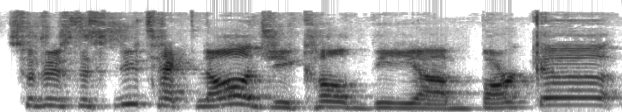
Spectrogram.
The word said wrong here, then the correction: Barco Escape: What? How do you say it? Let me say it so I could say it correctly. – Barca Lounger? – No, it's called the Barco Escape.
